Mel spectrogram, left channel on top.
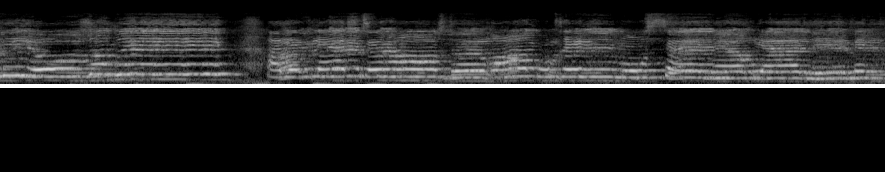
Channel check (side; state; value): right; silent; digital silence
